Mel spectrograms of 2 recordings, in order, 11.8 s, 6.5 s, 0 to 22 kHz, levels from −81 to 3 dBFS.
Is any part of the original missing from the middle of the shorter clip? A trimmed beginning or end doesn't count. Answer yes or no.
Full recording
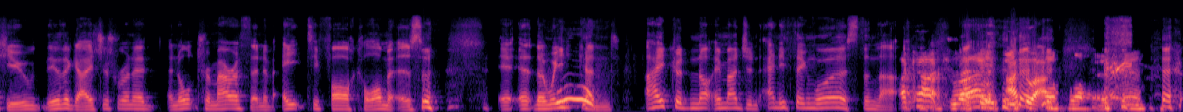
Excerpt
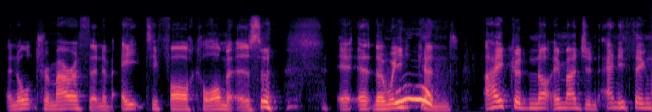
no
